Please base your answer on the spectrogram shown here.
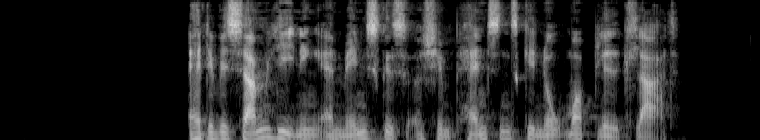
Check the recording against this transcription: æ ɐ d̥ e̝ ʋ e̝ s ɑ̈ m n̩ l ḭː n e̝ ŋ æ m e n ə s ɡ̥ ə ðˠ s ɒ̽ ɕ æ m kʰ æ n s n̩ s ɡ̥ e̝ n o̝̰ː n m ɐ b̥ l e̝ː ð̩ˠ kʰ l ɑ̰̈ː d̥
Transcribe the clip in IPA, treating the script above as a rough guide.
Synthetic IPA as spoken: æ ɐ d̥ e̝ ʋ e̝ s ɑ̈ m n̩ l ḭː n e̝ ŋ æ m e n ə s ɡ̥ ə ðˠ s ɒ̽ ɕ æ m pʰ æ n s n̩ s ɡ̥ e̝ n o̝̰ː m ɐ b̥ l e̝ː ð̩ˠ kʰ l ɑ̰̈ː d̥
